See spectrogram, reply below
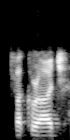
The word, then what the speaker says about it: Fakraaj: Fakraj Herbals. – Thank you for pronouncing that correctly for me.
